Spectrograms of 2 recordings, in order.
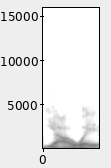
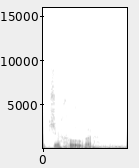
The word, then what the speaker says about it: Yahweh: the name of God, which we pronounce Yahweh or Jehovah.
